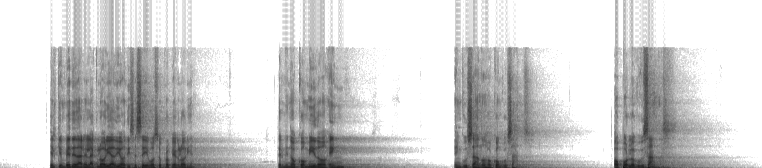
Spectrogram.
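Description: A middle-aged man speaks with animation through a microphone in a large echoing hall, in short bursts with pauses.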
